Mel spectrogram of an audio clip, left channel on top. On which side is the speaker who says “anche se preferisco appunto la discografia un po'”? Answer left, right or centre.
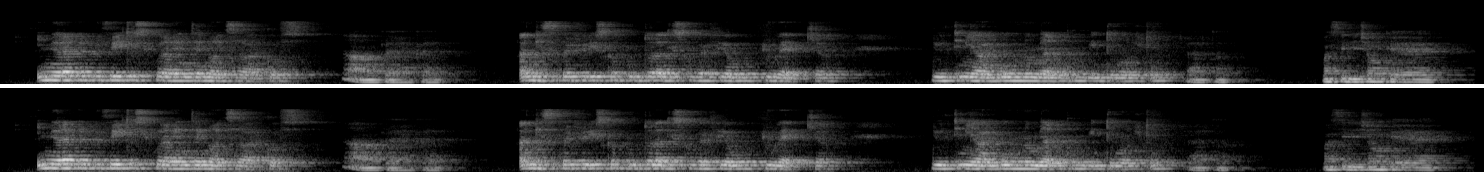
Right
